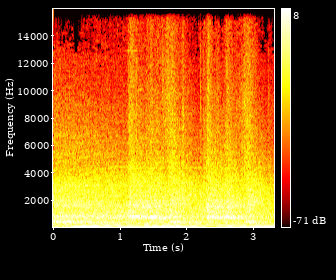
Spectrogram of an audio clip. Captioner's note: cheers and applause; fans chanting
